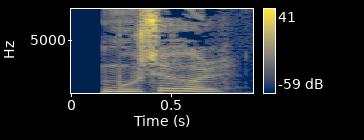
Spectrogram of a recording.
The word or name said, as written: Musehul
